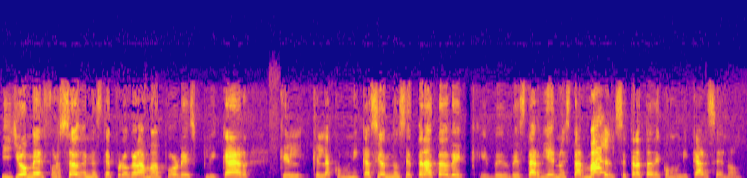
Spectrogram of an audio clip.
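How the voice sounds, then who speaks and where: A woman's voice: a little high, animated, moderate pace, fairly bright tone. A Mexican woman with a Mexican Spanish accent, hosting an interview in a chatty way with many tag questions. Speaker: interview host. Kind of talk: conversational interview.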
